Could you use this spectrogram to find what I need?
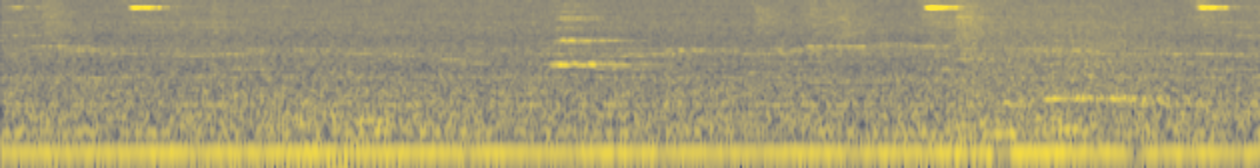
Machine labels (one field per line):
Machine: fan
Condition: abnormal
